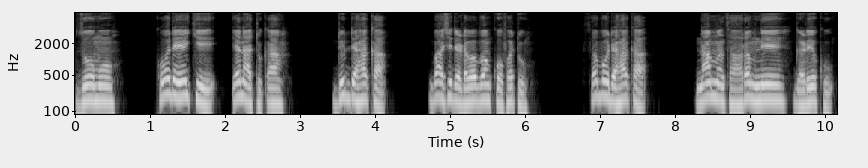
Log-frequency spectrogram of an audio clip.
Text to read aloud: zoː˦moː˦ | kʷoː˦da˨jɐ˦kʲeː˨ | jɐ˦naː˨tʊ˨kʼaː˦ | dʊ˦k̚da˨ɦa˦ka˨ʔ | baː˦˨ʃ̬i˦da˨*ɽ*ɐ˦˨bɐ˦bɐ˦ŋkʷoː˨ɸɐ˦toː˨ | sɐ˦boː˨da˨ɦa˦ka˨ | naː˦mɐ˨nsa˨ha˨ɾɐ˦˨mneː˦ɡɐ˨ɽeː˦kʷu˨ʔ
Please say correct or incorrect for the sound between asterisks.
correct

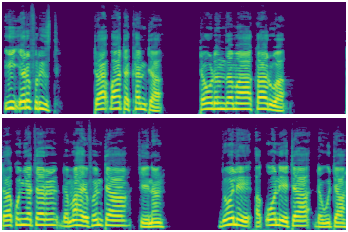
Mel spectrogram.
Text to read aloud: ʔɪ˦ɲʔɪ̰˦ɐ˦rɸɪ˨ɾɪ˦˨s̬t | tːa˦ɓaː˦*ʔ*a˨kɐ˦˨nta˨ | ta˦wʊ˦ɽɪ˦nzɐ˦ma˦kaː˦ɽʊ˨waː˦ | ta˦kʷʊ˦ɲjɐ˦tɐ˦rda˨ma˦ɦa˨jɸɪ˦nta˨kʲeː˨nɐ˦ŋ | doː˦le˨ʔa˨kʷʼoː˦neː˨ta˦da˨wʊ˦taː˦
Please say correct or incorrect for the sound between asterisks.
incorrect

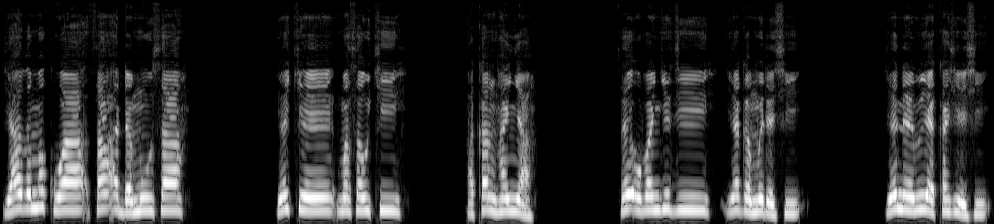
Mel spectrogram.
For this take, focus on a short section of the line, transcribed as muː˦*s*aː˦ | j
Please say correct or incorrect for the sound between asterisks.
correct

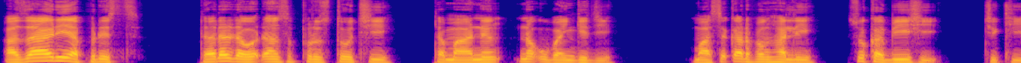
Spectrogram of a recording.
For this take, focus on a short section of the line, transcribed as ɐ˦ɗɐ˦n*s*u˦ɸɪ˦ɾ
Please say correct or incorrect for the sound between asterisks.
correct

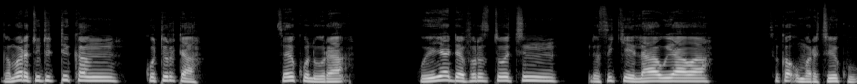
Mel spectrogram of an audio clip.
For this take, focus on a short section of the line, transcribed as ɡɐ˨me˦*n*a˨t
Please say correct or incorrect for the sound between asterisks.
incorrect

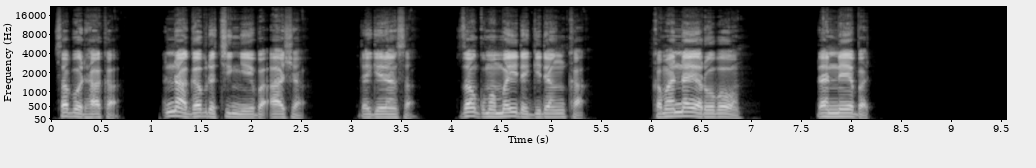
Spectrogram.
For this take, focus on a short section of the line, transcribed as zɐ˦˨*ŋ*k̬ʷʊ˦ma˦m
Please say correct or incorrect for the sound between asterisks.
correct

